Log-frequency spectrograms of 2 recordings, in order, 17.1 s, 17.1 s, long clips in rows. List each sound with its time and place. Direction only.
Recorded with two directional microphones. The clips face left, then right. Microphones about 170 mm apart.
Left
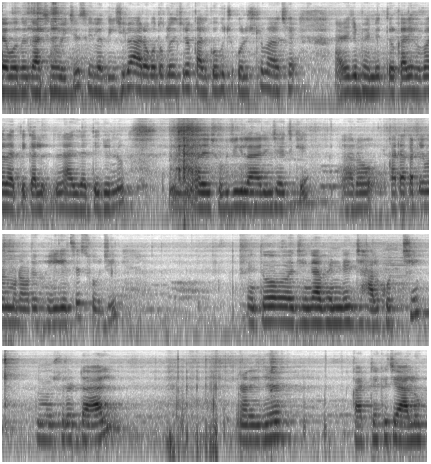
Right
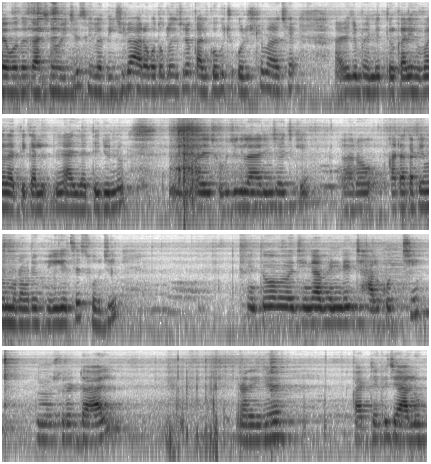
0.0 s speech: 10° left (ahead or behind)
3.3 s speech: 10° left (ahead or behind); by 5.8 s 10° right (ahead or behind)
6.2 s speech: 15° left (ahead or behind)
8.3 s speech: 5° right (ahead or behind)
8.5 s a woman's voice: 20° right (ahead or behind)
9.3 s a woman's voice: 30° right (ahead or behind)
11.1 s speech: 5° left (ahead or behind)
15.1 s speech: 10° right (ahead or behind)
16.3 s speech: 5° left (ahead or behind)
